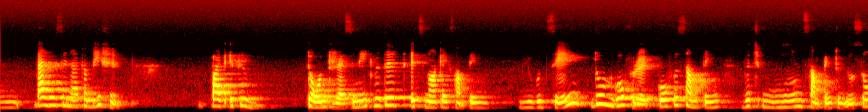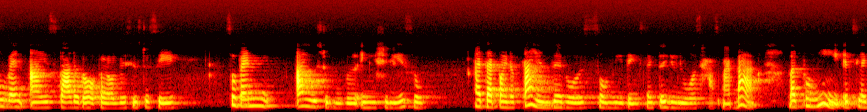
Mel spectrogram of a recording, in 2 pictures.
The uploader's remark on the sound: Do excuse some background noise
